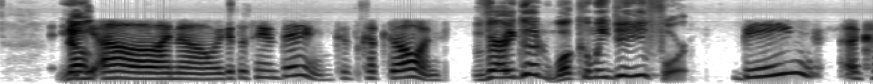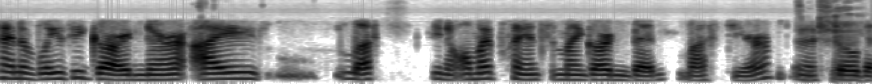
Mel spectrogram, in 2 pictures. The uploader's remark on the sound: your 'rotating' phone calls!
